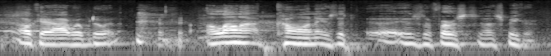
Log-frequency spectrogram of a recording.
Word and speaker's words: Ilona: It's Ilona. I'll take anything close. There's an O, not an A.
